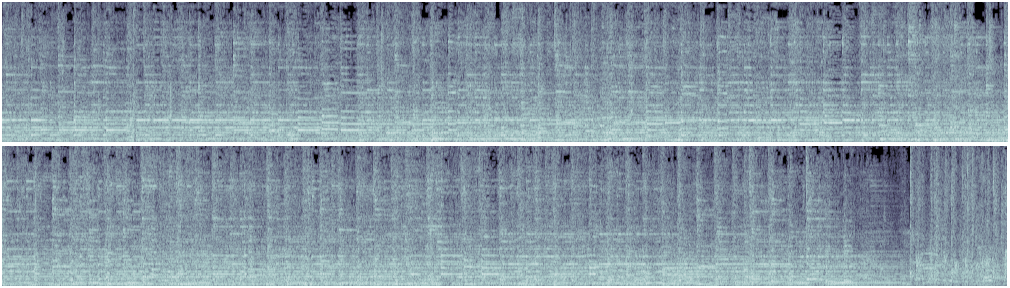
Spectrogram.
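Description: Acoustic bluegrass band playing a hymn tune: several acoustic guitars strummed together with mandolin and an electronic keyboard. The playing eases off briefly near the end, then goes on.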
